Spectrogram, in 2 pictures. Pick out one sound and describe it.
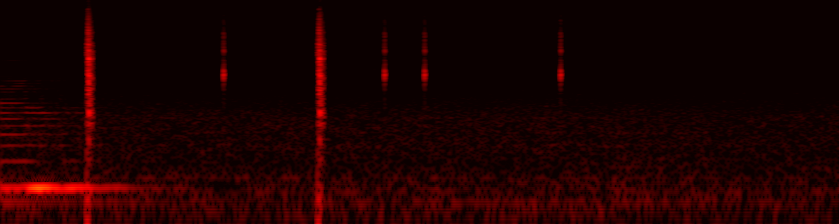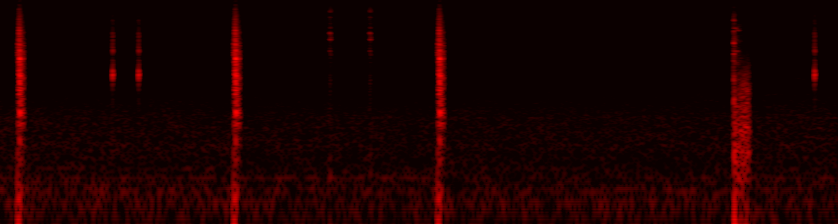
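Menu clicks and blips sound as options are selected.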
